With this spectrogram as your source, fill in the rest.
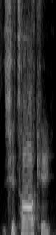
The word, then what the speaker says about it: shiitake: leah scott where did you get your it's shiitake i can say it properly now because phil's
